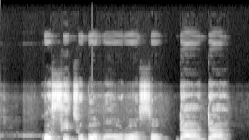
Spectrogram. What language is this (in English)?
Yoruba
